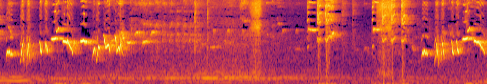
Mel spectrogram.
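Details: Eight-month-old white-rumped shama in captivity, singing to rile other shamas: bursts of bright slurred whistles and chattery notes separated by pauses, over a faint steady hum.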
